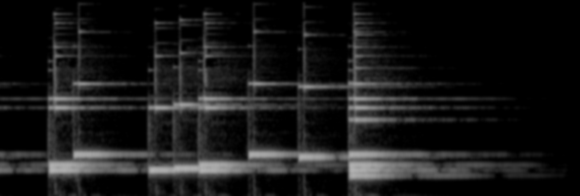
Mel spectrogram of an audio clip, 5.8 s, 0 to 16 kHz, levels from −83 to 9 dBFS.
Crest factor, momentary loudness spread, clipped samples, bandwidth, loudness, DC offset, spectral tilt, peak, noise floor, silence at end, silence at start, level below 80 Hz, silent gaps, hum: 20 dB; 17 LU; under 0.1%; 15.5 kHz; -22 LUFS; under 0.1%; 1 dB/octave; -4 dBFS; -69 dBFS; 1.45 s; 0 s; -76 dBFS; none; none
